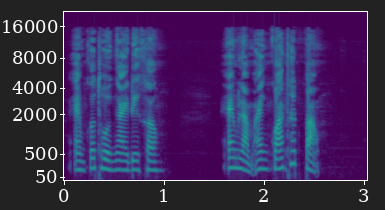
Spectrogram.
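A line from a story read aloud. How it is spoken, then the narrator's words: Scolding shout. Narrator (Vietnamese): Anh Xuân thấy vậy quát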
